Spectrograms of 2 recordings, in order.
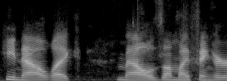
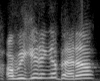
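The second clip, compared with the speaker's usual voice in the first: excited question; 8 semitones higher, 9 dB louder, much faster than usual. Retold or imitated. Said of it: "I was like".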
